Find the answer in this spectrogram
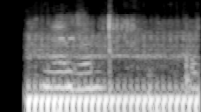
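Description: Golf cart's small petrol engine running as it drives, a rapid, even low putter, with a single click about a second in.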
